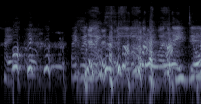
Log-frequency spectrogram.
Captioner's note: laughs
